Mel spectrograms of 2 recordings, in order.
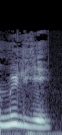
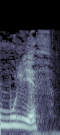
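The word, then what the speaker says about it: Mulliez: groupe de distribution Auchan, qui prononce son nom Mullier et non Moulieth, même si ses ancêtres sont d'origine espagnole parce que sa famille vit dans le nord de la France et leur nom est prononcé de cette façon depuis des générations.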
